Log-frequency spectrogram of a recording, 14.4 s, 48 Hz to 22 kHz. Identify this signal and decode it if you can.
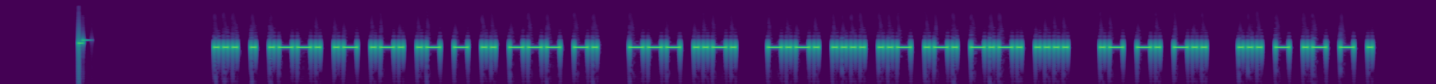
Morse code, heard as a keyed tone, about 26 wpm, 700 Hz. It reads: SEPARATION OF CHURCH AND STATE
